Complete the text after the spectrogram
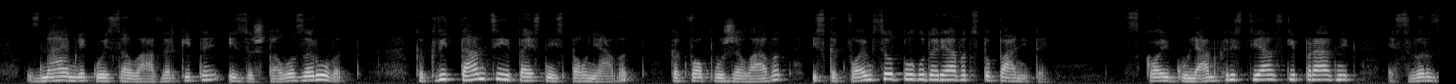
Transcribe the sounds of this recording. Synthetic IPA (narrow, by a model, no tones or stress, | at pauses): znaɛmlikoisəlˠa̰zəɾkʲit̪ɛizɐʃt̪ɔlˠɐzɐɾuvə̰t̪̚ | kɐkvit̪ant̪siːpɛsniːspɐlˠnʲa̰və̰t̪̚ | kɐkvɔpoʒɛlˠavət̪ | iskɐkvɔimsɛod̪̚blˠɐɡʊd̪ɐɾʲavət̪st̪opanʲit̪ɛ | skɔjɡolʲamxɾist̪ianskipɾaznʲik | ɛsvɤɾz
